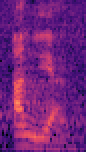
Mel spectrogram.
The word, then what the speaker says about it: Gamliel: We'll be right back with more of Ahuva Gamliel. I said it right this time. Gamliel. Oh, Gamliel.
